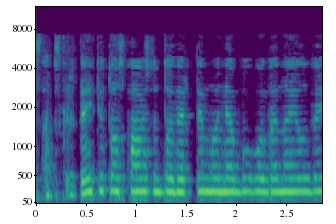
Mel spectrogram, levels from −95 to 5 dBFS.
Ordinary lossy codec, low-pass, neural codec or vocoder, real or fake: AAC, 32 kbps; 7.2 kHz; codec, 16 kHz, 16 kbps, FreqCodec, larger model; fake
